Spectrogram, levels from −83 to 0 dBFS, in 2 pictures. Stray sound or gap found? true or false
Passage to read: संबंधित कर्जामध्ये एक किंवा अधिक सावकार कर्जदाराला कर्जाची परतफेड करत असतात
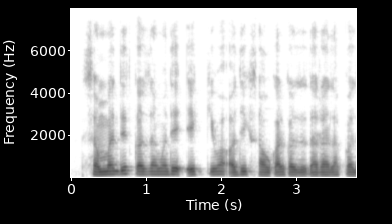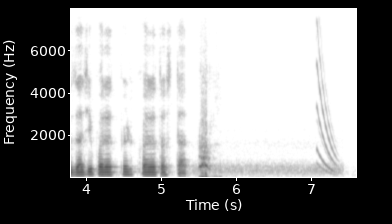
true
